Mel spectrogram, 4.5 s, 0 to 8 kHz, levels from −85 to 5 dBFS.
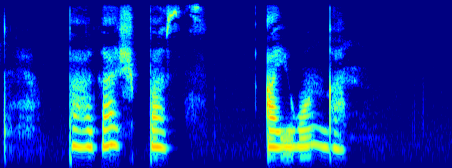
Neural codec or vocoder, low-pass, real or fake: none; 7.2 kHz; real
